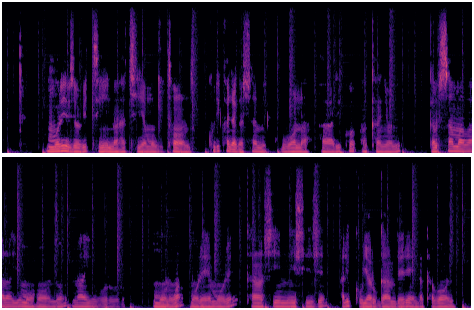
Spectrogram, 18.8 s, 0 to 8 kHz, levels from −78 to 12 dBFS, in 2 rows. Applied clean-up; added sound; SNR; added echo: none; Drum / Drum kit; 16 dB; none.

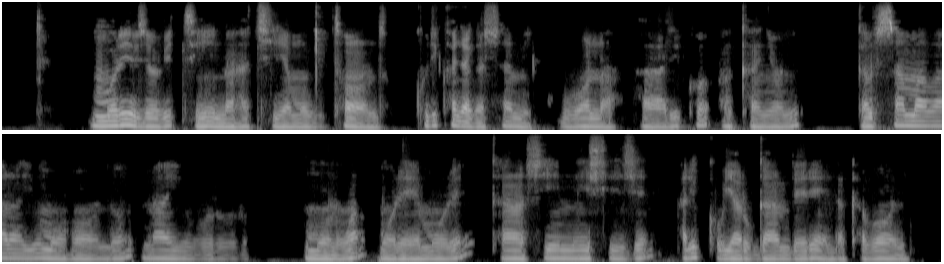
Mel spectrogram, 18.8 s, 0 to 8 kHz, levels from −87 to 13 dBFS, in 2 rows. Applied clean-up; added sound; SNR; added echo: neural mask model Resemble Enhance denoiser.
